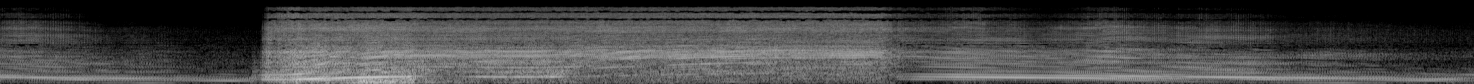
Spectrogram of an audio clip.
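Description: BMW M3 race car's V8 run on a chassis dyno. The revs fall for the first couple of seconds. About three seconds in the throttle snaps open and the engine pulls hard, its note climbing and holding loud, until the throttle closes about nine seconds in and the revs wind slowly down as the rollers coast.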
